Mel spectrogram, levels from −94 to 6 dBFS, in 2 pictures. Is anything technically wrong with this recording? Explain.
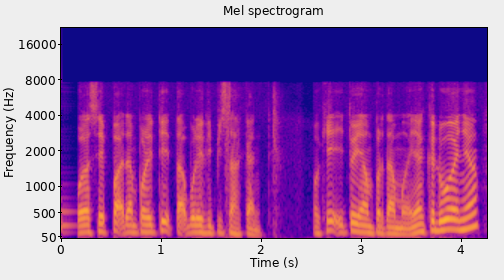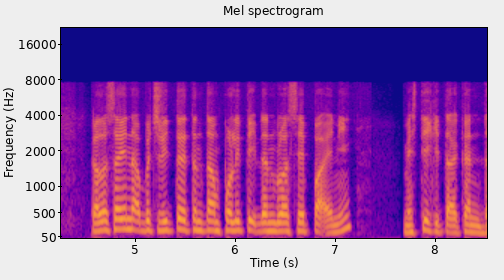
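Yes. There are two kinds of fault, both in how the call handled pauses. The speech itself carries no content above 8 kHz, consistent with a wideband call codec.

Sound dropped by the voice detector: at 1.64 s, right after "politik tak boleh", about 40 ms of speech vanishes into flat noise. The sender's voice activity detector likely classed that sound as background and stopped transmitting, so the receiver substituted comfort noise.

Comfort noise in place of the background: at 2.12–2.52 s, 4.40–4.56 s (just before "saya nak bercerita tentang") and 7.36–7.68 s (after "dan bola sepak ini"), the room background, roughly 40 dB below the speech, turns into smooth, featureless hiss. This is likely discontinuous transmission, with the receiver synthesising noise during pauses. Its level jumps about 6 dB up, about 1 dB down and about 6 dB down respectively.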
